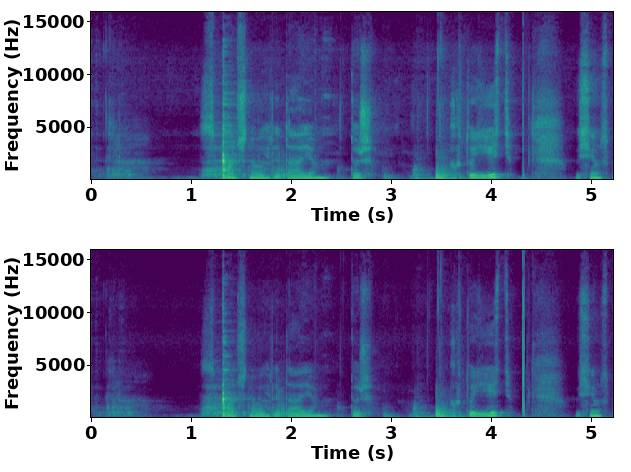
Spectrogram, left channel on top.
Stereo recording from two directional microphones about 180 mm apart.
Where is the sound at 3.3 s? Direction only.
15° right (ahead or behind).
